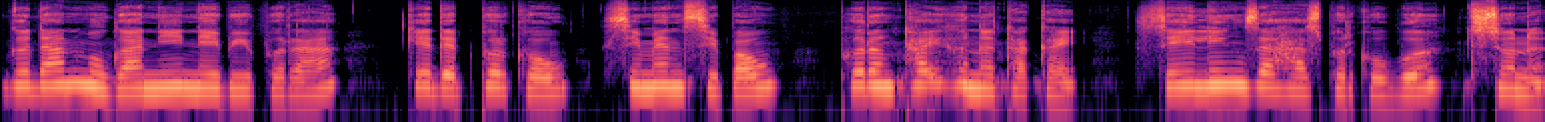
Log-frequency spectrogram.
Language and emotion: Bodo, neutral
